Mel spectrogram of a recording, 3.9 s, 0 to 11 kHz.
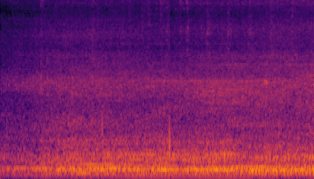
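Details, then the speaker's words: Honda Vario 110 FI, key on: only a steady low hum from the fuel pump, no firing. Total shutdown with no ignition and speedometer and indicators dead, but fuel pump has power; ignition switch wiring suspected. "Tetapi kalau kita dengar di bagian full pumpnya, ini full pumpnya menyala, ada terdengar suara dengung."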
